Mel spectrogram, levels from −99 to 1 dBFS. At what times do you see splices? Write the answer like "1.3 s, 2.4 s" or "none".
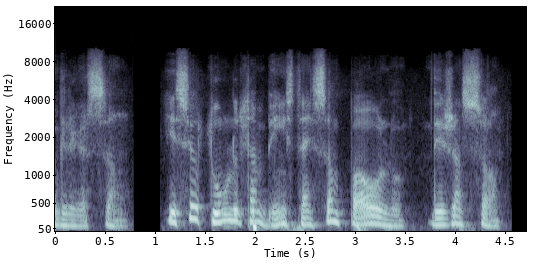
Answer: none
